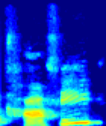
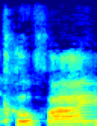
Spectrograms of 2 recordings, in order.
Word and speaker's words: Ko-fi: say I'm in the process of setting up a coffee, if that's how you pronounce it. I keep wanting to call it Ko-Fi, but I've been told it's coffee, so.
